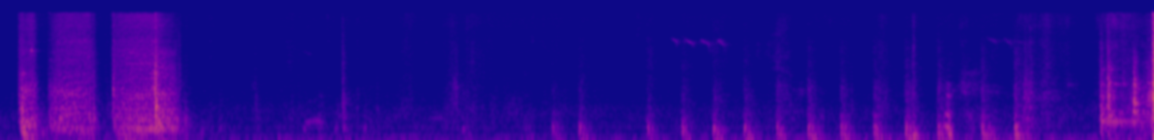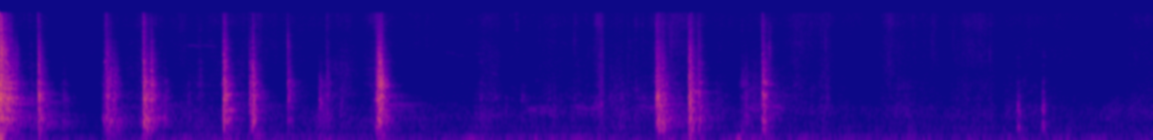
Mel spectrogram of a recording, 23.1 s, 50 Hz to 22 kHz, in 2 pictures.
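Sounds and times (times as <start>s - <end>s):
metal stepladder clanking: 11.0s - 15.6s.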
